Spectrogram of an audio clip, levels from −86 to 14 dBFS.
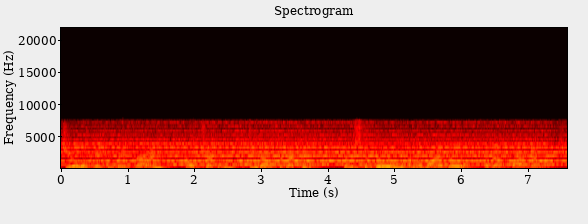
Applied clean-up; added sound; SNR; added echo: none; Bowed string instrument; -3 dB; reverberation time 1.1 s.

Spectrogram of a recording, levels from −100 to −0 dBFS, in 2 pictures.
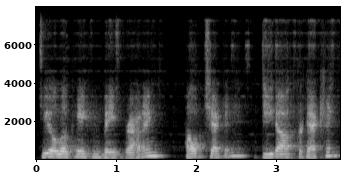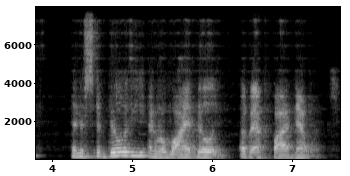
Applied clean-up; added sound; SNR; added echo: neural mask model DeepFilterNet 3.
